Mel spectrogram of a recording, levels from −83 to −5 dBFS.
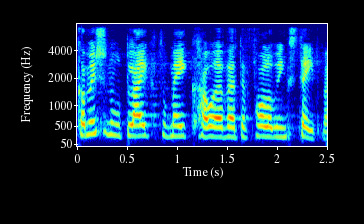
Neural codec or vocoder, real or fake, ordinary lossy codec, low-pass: none; real; AAC, 48 kbps; 7.2 kHz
